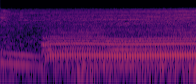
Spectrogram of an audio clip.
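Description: A car engine hums steadily, then its pitch jumps higher and holds as the car calmly accelerates away from pursuers, a fairly loud drone with no talking.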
